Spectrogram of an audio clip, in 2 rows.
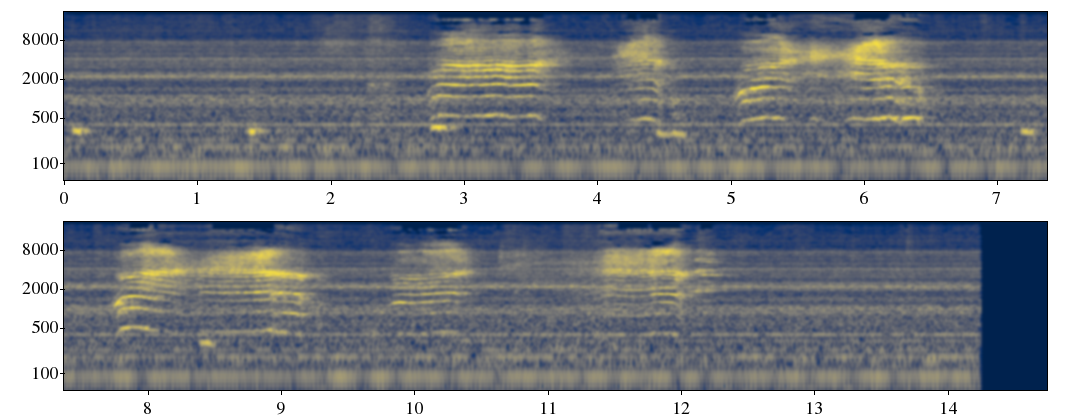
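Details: Strong, rhythmic crying in repeated bursts from a big, healthy newborn just after a normal vaginal delivery, born 11:29, with a steady room hum; newborn cry.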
